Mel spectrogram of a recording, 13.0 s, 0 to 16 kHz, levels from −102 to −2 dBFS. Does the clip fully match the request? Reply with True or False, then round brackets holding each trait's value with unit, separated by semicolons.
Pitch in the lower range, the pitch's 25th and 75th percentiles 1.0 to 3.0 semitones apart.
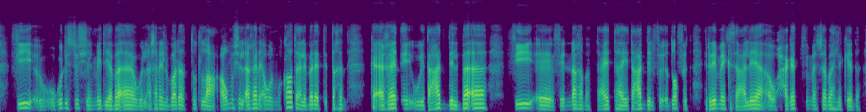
True (120 Hz; 2.4 semitones)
